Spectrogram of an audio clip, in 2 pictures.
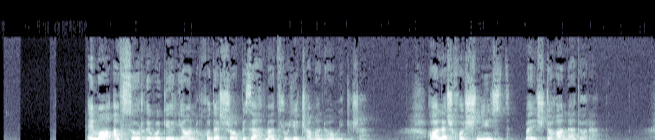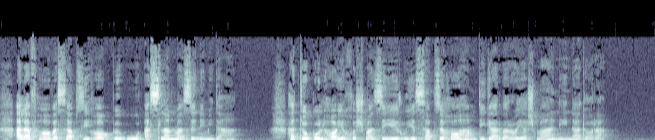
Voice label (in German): farsi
